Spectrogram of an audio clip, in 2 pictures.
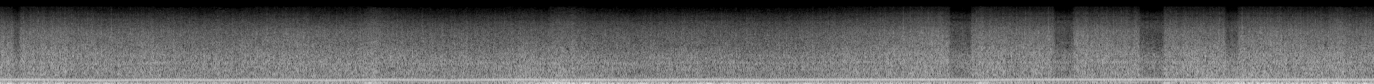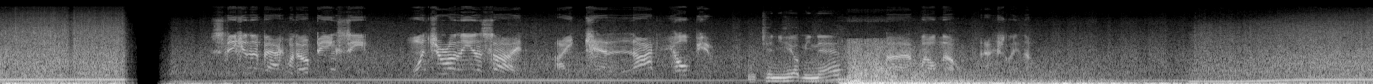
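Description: A motorboat engine drones steadily.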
